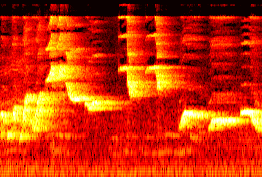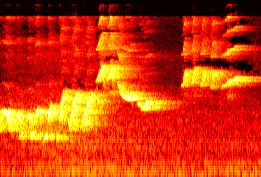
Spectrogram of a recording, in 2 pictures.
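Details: White-rumped shama singing energetically: descending whistled phrases, buzzy ringing notes and rapid rising runs, repeated in quick succession with barely a pause.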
